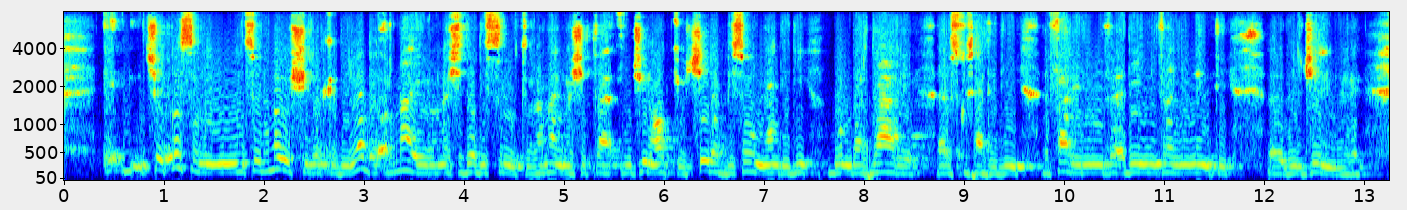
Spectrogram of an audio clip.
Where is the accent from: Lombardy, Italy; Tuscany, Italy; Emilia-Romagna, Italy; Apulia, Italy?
Apulia, Italy; Foggia; born there; Seconda premessa, io sono nato a Foggia. E Foggia fu bombardata dal maggio del 43 a settembre del 43.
